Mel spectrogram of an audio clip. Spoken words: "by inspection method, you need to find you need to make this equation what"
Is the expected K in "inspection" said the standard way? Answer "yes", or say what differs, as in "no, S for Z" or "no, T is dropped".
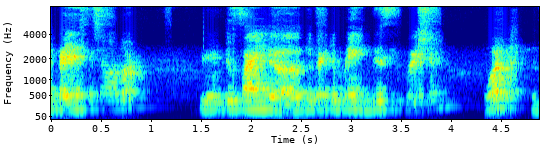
no, K is dropped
